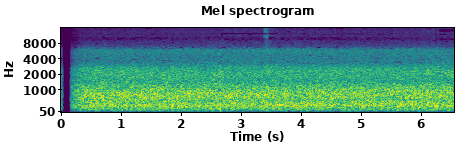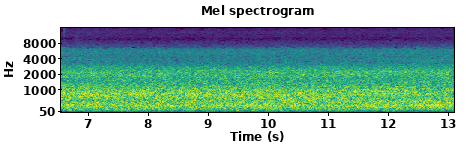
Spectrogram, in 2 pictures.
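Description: Steady rush of river water flowing over a rocky bed, an even hiss with no breaks.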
